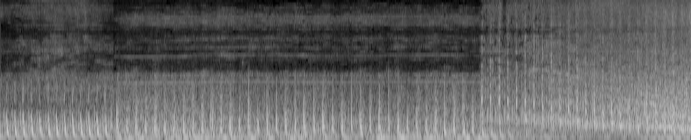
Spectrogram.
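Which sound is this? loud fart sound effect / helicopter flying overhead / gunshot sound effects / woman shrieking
helicopter flying overhead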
